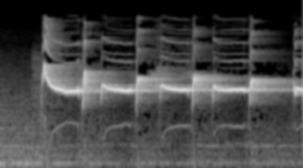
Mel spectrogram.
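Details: White-rumped shama master song for luring rival birds: a run of loud whistled notes, each starting with a sharp click-like onset and dropping into a steady tone, repeated about every half second.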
